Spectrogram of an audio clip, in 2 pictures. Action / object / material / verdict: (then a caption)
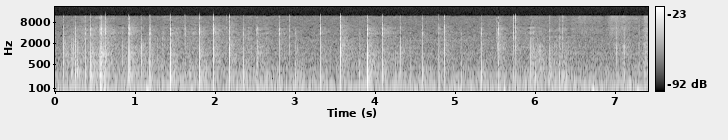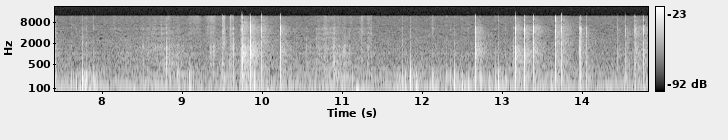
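tap / pine floorboards / pine wood / none. Long polished nails scratch and tap across a solid floor of light pine floorboards. Dense clicky taps and dry scraping strokes mix over a steady low hum, with sharp, short-lived transients that die away almost instantly.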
